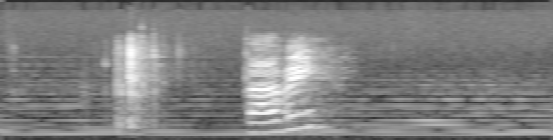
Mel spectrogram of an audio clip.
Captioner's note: phone Ringing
